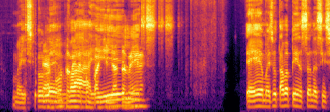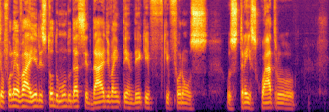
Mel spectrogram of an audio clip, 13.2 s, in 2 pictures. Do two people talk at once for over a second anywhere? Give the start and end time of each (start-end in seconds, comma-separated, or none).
0.8-2.9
